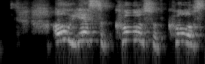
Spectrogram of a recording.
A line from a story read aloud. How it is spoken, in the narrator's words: exclaim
